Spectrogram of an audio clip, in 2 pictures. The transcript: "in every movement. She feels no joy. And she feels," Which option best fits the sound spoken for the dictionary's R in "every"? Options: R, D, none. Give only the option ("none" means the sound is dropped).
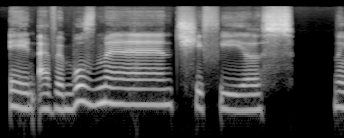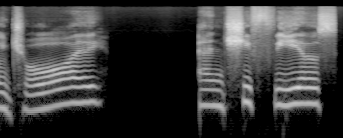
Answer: none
